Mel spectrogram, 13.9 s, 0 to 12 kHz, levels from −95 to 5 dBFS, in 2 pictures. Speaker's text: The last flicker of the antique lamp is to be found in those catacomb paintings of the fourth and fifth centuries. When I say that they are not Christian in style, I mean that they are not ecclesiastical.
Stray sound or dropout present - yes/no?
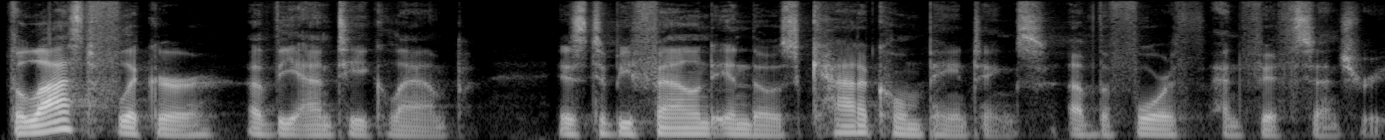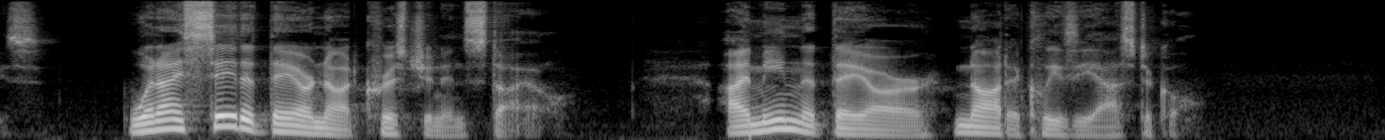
no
